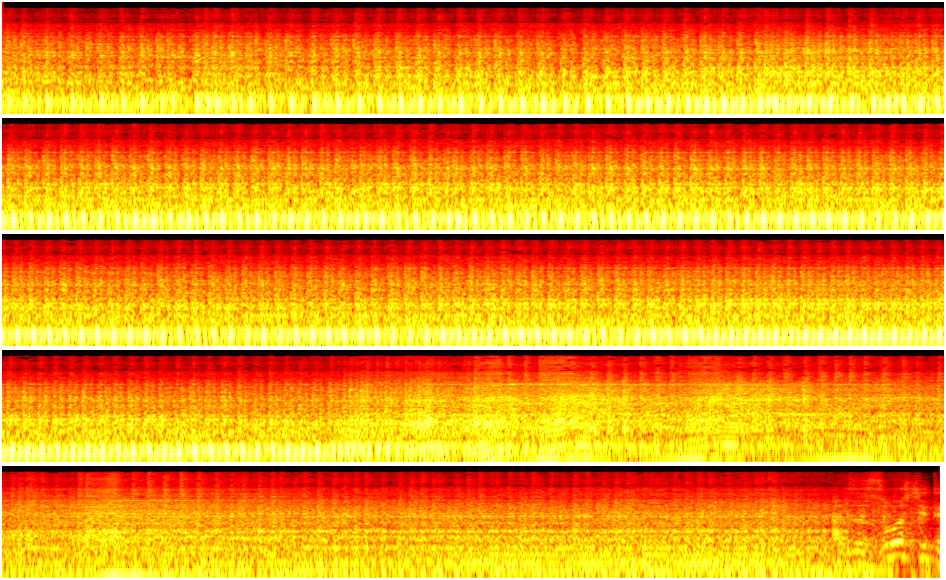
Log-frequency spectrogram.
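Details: Peugeot Jetforce two-stroke scooter holding a steady, even idle with a low buzzing pulse during the carburetor base adjustment.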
